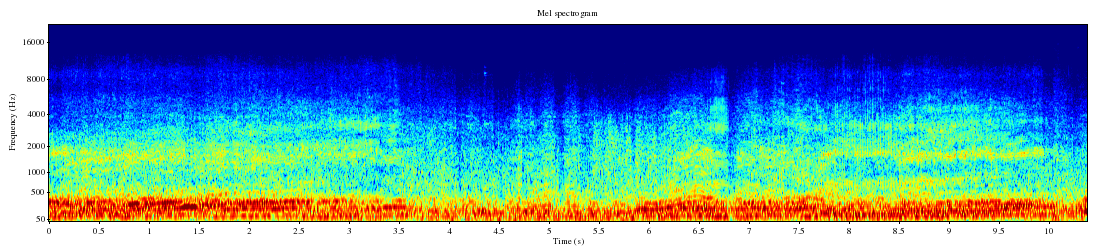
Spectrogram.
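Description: Motocross bikes racing off the start, led by the rider's own KTM dirt bike engine heard up close, revving hard and shifting up, its pitch climbing and dropping repeatedly, with the other bikes in the pack running around it.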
